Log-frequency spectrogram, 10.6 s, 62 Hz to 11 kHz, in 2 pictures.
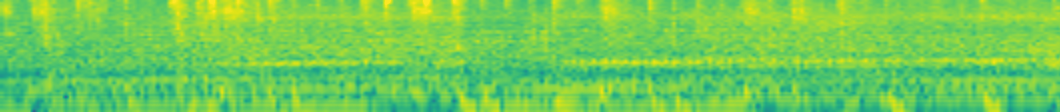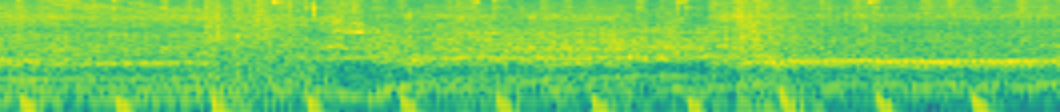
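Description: A Plymouth Barracuda with its 426 Hemi engine drives in Forza Horizon 6, a loud, steady engine drone with rising and falling harmonics as it accelerates and shifts, with brief tire noise. No one speaks.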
